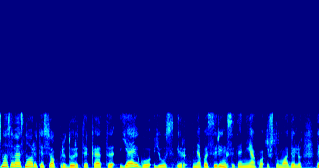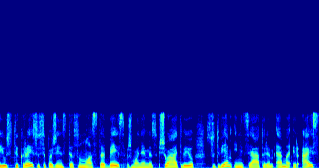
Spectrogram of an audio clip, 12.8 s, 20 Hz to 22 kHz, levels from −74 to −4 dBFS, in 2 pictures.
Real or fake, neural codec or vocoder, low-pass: real; none; 7.2 kHz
